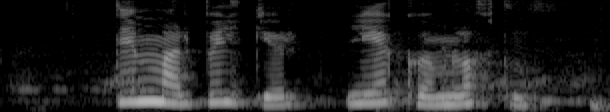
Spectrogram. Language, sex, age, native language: Icelandic, female, 10, Icelandic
